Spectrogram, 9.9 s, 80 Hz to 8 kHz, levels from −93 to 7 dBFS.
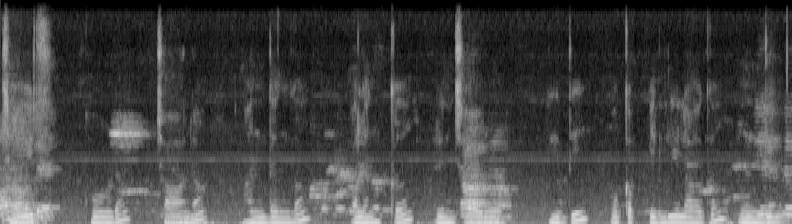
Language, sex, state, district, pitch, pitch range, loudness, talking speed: Telugu, female, Andhra Pradesh, Annamaya, 190 Hz, 180-215 Hz, -17 LUFS, 60 wpm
